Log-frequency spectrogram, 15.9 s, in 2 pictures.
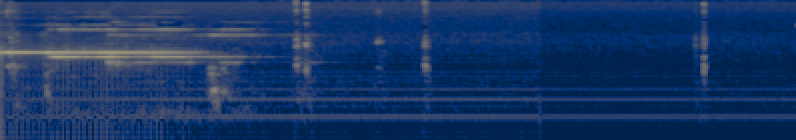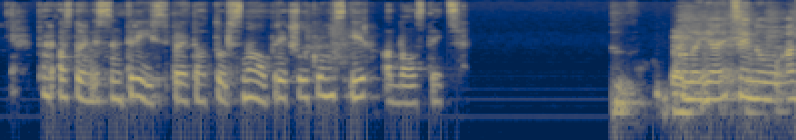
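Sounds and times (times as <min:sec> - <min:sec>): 
parliament bell calling a vote: 0:00.0 - 0:03.0
speech: 0:08.4 - 0:12.7, 0:14.7 - 0:15.9.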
